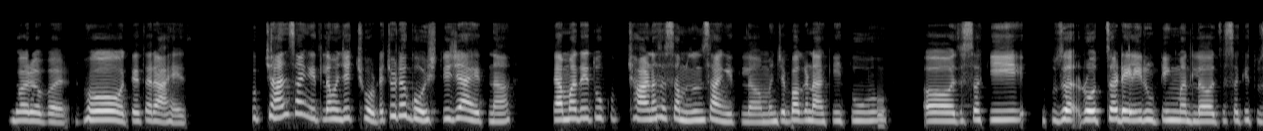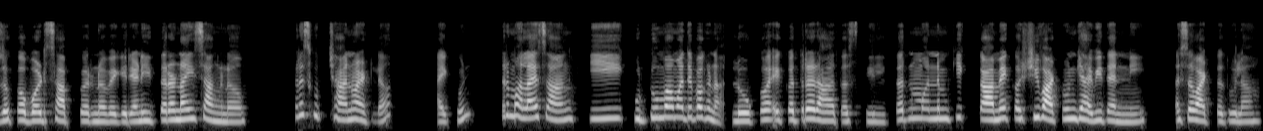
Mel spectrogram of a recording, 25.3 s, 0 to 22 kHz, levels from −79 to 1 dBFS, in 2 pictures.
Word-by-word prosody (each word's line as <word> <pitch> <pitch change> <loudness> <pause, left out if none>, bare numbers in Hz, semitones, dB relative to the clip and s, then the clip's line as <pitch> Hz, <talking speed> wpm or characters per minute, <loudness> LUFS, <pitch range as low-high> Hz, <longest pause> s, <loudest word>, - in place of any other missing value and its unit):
बरोबर, 220 -5 -1 0.2
हो, 255 -3 +5
ते 230 - 0
तर 235 0 -3
आहेच. 200 -4 -1 0.6
खूप 295 -3 -11
छान 325 +2 +3
सांगितलं 315 - -2
म्हणजे 280 +1 0
छोट्या-छोट्या 290 +7 -1
गोष्टी 255 +2 0
ज्या 295 +2 +3
आहेत 245 -4 +2
ना, 215 0 -3 0.5
त्यामध्ये 285 +3 +3
तू 310 - -4
खूप 275 -2 -18
छान 275 -1 +3
असं 310 +1 -1
समजून 255 -4 0
सांगितलं. 210 -5 -2
म्हणजे 220 +3 -3
बघ 250 0 +1
ना, 230 -3 +1
की 230 -1 -6
तू 235 0 -5 0.4
अ, 225 - 0 0.3
जसं 230 +3 -2
की 255 0 0 0.3
तुझं 255 +2 +4
रोजचं 260 +2 +5
डेली 250 -1 +4
रूटीनमधलं 240 -3 0
जसं 230 +1 -6
की 250 - -6
तुझं 230 +2 -1
कबर्ड 235 -1 +1
साफ 230 -1 +1
करणं 215 -1 -1
वगैरे 215 0 0
आणि 230 +2 +2
इतरांनाही 260 +5 +2
सांगणं, 220 -7 0 0.5
खरंच 390 +3 -1
खूप 365 -3 -6
छान 260 -1 +1
वाटलं, 230 -5 -1 0.5
ऐकून. 215 - -5 0.3
तर - - -3
मला 360 -5 +3
हे 315 - +6
सांग 275 -4 0
की 285 +2 -2
कुटुंबामध्ये 315 +4 +1
बघ 320 0 +2
ना, 245 -7 -2
लोकं 225 +3 0
एकत्र 260 +2 +2
राहत 235 -4 0
असतील 215 -1 -8
तर 265 +2 -3
मग 295 0 -4
नेमकी 290 +2 -2 0.2
कामे 265 +3 +7
कशी 290 +3 0
वाटून 285 +3 +3
घ्यावी 250 -4 +2
त्यांनी, 210 -2 -2 0.3
असं 265 +2 +1
वाटतं 230 -3 +2
तुला? 215 -1 -4
255 Hz, 170 wpm, -22 LUFS, 225-280 Hz, 0.6 s, कामे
